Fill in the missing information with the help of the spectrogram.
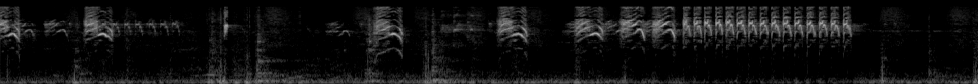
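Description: Ruby-cheeked sunbird giving very high, thin chirps and sharp down-slurred notes in quick bursts, ending in a rapid ticking trill, with soft background noise.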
